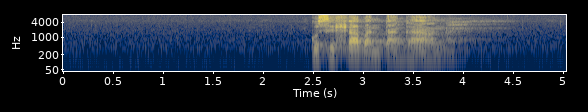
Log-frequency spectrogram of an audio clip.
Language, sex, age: South Ndebele, male, 21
